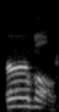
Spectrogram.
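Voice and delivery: Herbal said the American way, with a silent H: erbal; British friend asks for it again, so herbal with no H. Shown as a demonstration. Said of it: "Say it again".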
